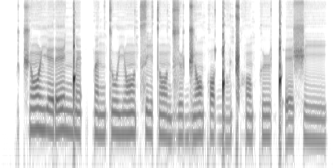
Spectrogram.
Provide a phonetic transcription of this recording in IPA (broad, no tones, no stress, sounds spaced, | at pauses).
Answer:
t͡ʃ õ j e ɾ e ŋ͡ǃ ẽ ʔ p ɛ̃ ŋ t u j õ t͡s i t õ d͡z ʉ d͡ʒ ɔ̃ k ɔ ɡ͡ǃ õ ǁʰ õ k ʉ ǃʼ e ʃ i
